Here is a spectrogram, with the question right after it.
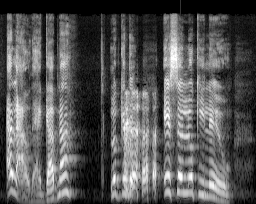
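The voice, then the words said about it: Put-on English accent. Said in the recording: “The Philly English accent.”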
